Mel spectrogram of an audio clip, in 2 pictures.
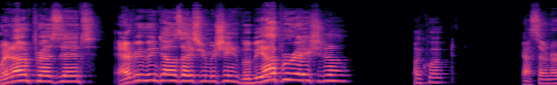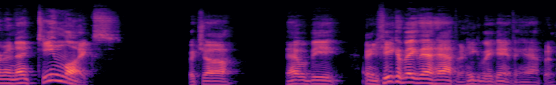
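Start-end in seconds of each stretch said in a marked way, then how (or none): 0.0-3.5 very loud, high-pitched, grand declaiming delivery. Reading a meme caption aloud, trying Donald Trump voice. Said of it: "I'll attempt to use his voice".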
